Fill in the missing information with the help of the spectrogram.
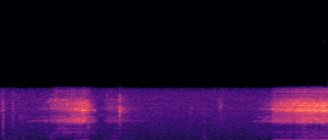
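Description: Two airy, rasping breath sounds with a soft rattling tone on the second, heard over a quiet room. Snoring.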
